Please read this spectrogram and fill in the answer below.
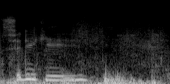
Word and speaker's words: Siddiqui: Siddiqui. That is how you say that one. Siddiqui.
